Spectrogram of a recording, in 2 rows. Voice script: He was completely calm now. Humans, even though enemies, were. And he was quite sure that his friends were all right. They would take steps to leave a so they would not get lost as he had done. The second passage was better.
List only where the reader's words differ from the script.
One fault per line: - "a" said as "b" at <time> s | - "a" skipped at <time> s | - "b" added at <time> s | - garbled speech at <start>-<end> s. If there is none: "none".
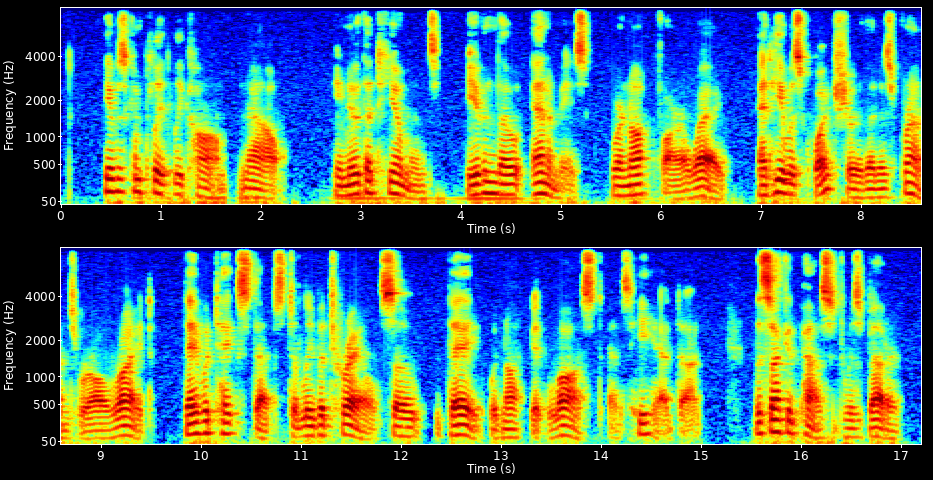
- "He knew that" added at 2.7 s
- "not far away" added at 5.6 s
- "trail" added at 11.2 s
